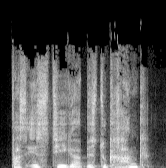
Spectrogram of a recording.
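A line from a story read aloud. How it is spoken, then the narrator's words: Calling out. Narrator (German): rief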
